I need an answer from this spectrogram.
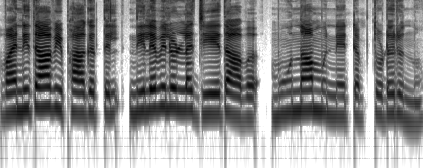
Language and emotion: Malayalam, neutral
